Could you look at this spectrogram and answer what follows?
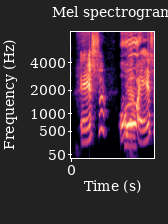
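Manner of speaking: put-on very loud, sing-song, swooping Northern Irish accent. Imitating a great aunt greeting a child: Northern Irish accent imitating Auntie Bridie. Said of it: "That's all I can do".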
